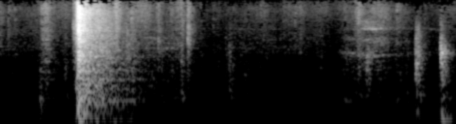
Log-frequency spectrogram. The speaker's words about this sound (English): Still not a good idea to catch the door on my shoulder.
